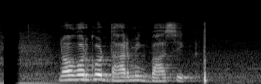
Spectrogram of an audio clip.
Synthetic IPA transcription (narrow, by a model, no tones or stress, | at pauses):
nʌɡʌrkoʈ̚d̪ʱarmik̚bʱasik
